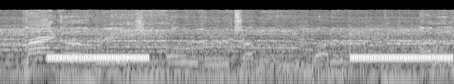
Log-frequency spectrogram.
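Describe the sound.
A telephone call being placed, its ringback tone sounding as two long, steady, level tones separated by a gap of several seconds, over a busy, faint background.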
